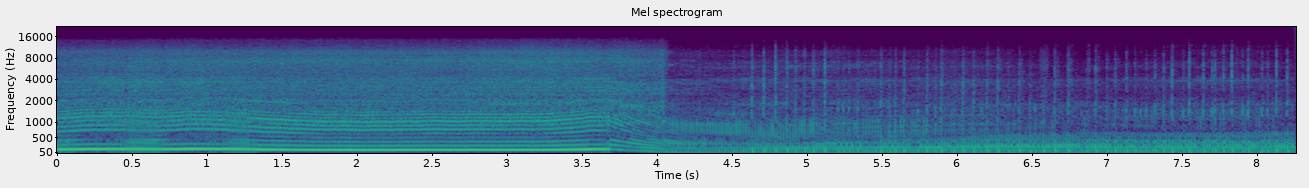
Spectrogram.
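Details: Troy-Bilt 20-inch chainsaw, bought new, after carburetor adjustment: high clean scream drops smoothly in pitch as the chain bites into wood, holding strong steady speed; runs like a new saw, owner may tune for more RPM; normal running under load.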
